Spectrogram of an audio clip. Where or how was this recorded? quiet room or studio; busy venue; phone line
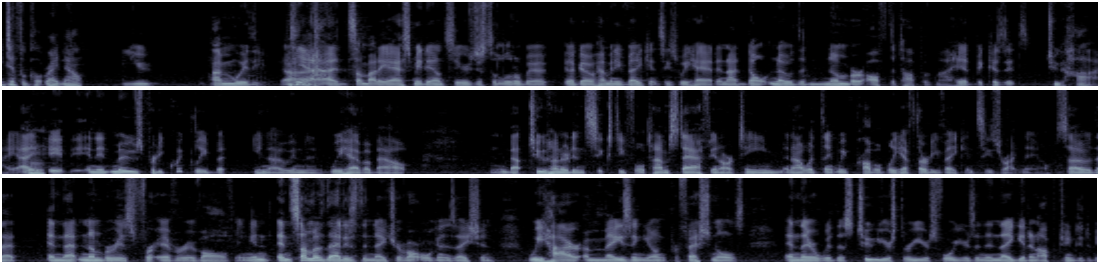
busy venue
